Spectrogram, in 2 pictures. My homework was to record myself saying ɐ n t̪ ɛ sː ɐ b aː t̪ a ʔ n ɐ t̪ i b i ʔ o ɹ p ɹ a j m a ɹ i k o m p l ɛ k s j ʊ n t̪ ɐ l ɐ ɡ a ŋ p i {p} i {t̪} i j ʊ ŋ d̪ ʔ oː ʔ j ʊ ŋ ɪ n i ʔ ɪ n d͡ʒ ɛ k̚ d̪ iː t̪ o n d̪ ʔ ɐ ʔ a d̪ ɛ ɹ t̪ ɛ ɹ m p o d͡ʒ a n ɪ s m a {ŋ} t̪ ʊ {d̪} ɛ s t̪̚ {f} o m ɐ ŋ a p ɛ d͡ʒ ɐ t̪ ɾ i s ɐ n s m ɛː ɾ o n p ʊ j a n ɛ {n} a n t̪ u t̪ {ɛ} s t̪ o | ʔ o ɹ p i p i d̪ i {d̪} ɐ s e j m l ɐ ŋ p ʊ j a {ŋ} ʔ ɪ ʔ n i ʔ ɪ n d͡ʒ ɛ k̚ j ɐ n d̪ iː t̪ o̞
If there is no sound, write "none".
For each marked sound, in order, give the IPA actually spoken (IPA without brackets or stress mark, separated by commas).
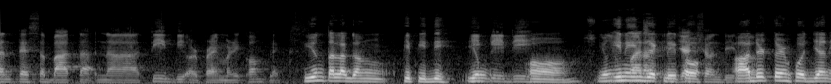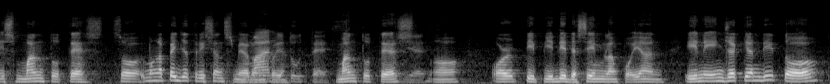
p, d̪, n, t̪, s, m, ɛ, d̪, n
